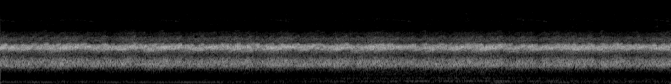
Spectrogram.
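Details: A continuous frog chorus: many singing frogs calling at once, forming an unbroken high buzzing trill layered over a lower tone, with a faint low rumble now and then beneath.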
